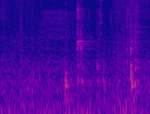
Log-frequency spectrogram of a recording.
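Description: A few light clicks and knocks of ECG electrodes being handled and set down on the ECG machine cart, with the last and loudest near the end.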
